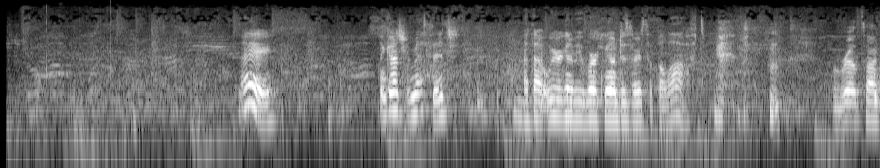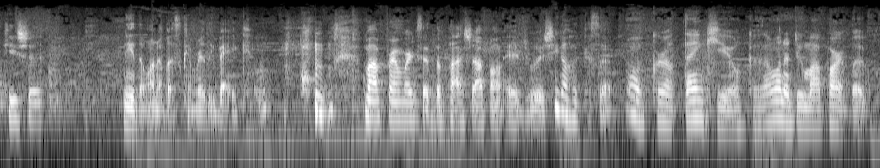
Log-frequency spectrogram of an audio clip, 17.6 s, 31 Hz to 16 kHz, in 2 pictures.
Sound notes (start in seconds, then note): 7.1 chuckles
